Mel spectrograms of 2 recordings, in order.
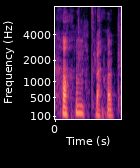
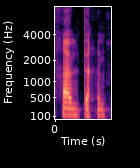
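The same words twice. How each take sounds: First: Higher, laughing it out; laughing defeat. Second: Louder, fed up; fed up outburst. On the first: Coder laughing in defeat after the crash. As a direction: laugh it off, giving up. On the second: Coder giving up loudly on the crash. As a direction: blurt it out, defeated. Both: Real, not acted.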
